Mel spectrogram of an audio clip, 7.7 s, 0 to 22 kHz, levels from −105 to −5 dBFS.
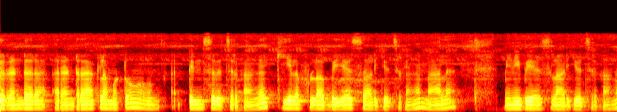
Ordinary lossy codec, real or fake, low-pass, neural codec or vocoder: none; real; 7.2 kHz; none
